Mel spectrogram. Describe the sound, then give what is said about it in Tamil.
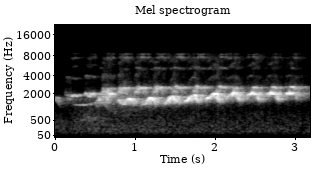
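A harsh, raspy crow call sounds, sustained for about three seconds with a wavering, pulsing quality. No voices accompany it. “இடையில் ஒரு கக்கையின் கோல் காக்கையை மட்டும் கத்துகிறது என்று தான் சொல்கிறோம் குயிலை கூவுகிறது என்கிறோம் ஆனால் காத்தையின் காக்கையினுடைய கத்தலில் கூட ஒரு மிழற்றல் இருக்கிறது ஒரு அதிசயம் இருக்கிறது அபூர்வமான சங்கீத துவனி இருக்கிறது”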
